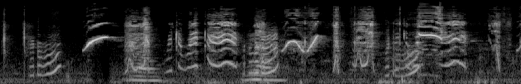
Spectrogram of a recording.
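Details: Loud, continuous speech mimicry from a ring-necked parakeet: wavering, voice-like harmonic syllables packed closely together, with a clear rising whistle early on and a few low grunting sounds.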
